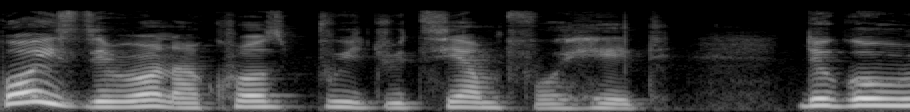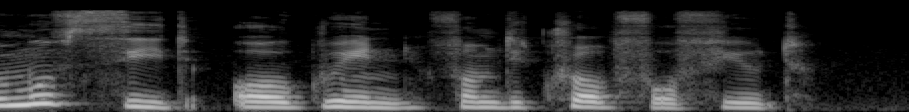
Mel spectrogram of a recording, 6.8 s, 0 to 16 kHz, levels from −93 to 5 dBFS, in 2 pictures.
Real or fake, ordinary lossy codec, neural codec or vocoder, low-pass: real; none; none; 10.8 kHz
